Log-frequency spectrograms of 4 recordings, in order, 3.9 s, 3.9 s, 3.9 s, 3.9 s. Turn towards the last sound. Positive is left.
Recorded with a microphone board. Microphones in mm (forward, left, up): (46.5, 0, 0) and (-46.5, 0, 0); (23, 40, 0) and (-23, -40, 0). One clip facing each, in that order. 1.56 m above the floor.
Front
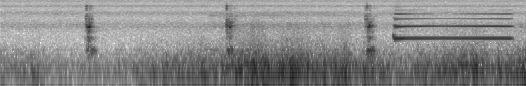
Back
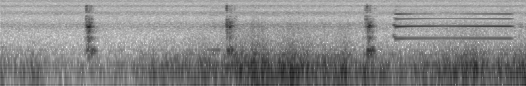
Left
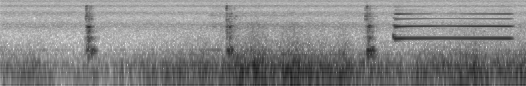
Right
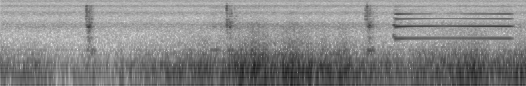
turn(degrees=25)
